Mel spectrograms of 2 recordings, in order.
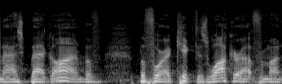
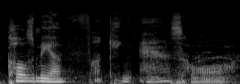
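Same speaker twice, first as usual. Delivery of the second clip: much softer, slow grumble under the breath; muttered insult; 3 semitones lower, 10 dB quieter, slower than usual. Retold or imitated. Comic retelling an old man's insult, a soft slow mutter. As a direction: mutter it like a grumpy old man.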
